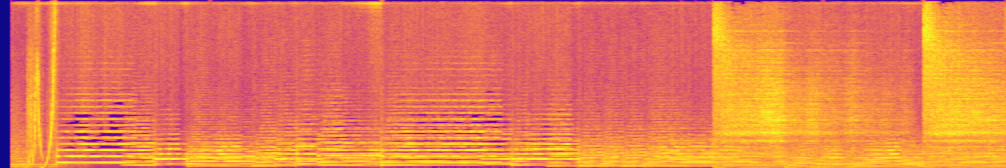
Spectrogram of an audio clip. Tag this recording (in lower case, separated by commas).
trumpet, brass instrument, trombone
